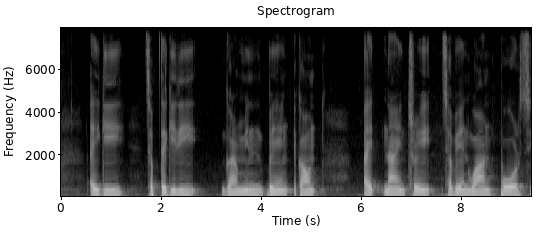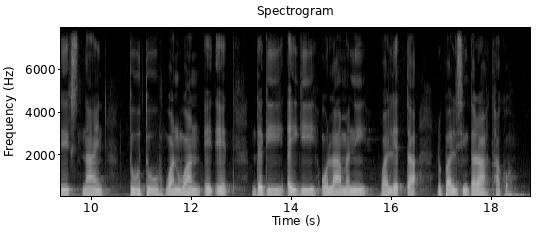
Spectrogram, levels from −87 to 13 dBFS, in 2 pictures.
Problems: background sounds at intervals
